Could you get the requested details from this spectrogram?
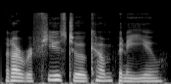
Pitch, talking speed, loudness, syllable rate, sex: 160 Hz, 210 wpm, -19 LUFS, 6.9 syllables/s, female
